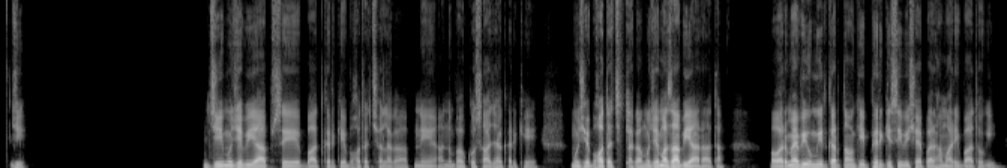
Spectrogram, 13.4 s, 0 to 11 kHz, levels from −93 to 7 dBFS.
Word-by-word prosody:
जी। 100 -4 -5 2.4
जी, 110 +3 +1
मुझे 115 +4 +3
भी 135 -1 +2
आपसे 110 -2 +1
बात 100 -1 -3
करके 105 -1 -5
बहुत 95 +1 -9
अच्छा 95 +1 -7
लगा, 90 +3 -8
अपने 90 -3 -6
अनुभव 90 +2 -7
को 100 +2 -8
साझा 95 -1 -4
करके 90 -1 -11 0.5
मुझे 100 -1 +1
बहुत 105 +4 +3
अच्छा 105 -2 -3
लगा, 115 +7 -1
मुझे 115 -5 +1
मज़ा 110 +2 +8
भी 110 -1 +4
आ 95 -2 +5
रहा 90 0 -3
था। 100 - -8 0.6
और 105 +1 +3
मैं 125 +3 +6
भी 150 +5 +5
उम्मीद 145 0 +2
करता 135 0 +2
हूँ 140 0 -2
कि 140 +1 -1
फिर 135 +1 +3
किसी 120 0 -2
विषय 110 0 -1
पर 110 0 -2
हमारी 100 +1 -4
बात 95 0 -4
होगी, 95 +5 -10
105 Hz, 175 wpm, -24 LUFS, 95-115 Hz, 2.4 s, मज़ा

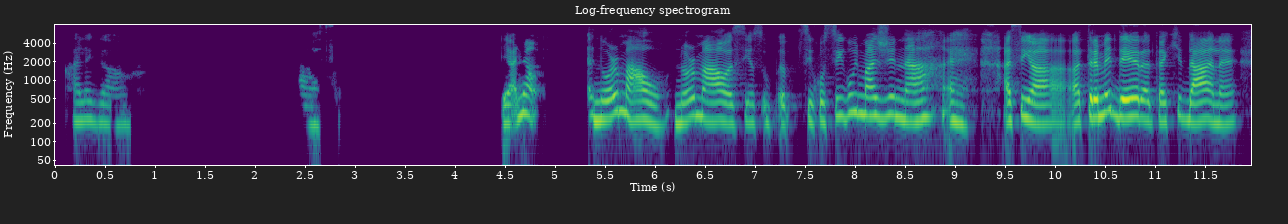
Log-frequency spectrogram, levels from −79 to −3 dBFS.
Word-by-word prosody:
Ah, 215 - -10
legal. 205 -4 -12 1.7
Ah, 200 - -16 0.2
sim. - - -29 1.6
E - - -2
no - - -2 0.5
é - - -6
normal, 230 -5 0
normal 220 0 +1
assim, 205 +1 -5
se 200 - -19
eu 205 - -12 0.3
se 215 - -8
eu 205 - -11
consigo 255 +6 -5
imaginar 255 -3 -1
é 210 -4 -4 0.3
assim, 220 +3 0
a 200 -2 +2
a 210 - -2
tremedeira 250 0 +6
até 215 -1 -2
que 215 +5 -12
dá, 225 0 +3
né, 205 0 -6
220 Hz, 125 wpm, -21 LUFS, 210-250 Hz, 1.7 s, tremedeira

